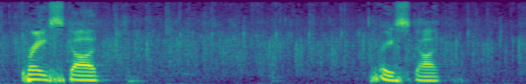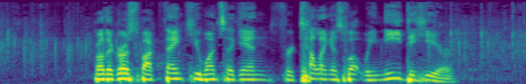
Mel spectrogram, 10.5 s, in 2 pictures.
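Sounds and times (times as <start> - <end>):
audience applause: 0.0 - 7.2, 9.4 - 10.5
speech: 0.2 - 1.2, 3.7 - 4.6, 6.2 - 10.0.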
